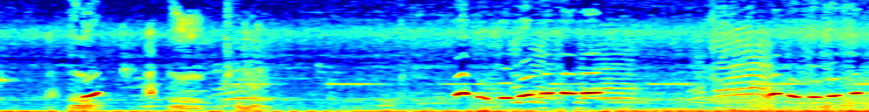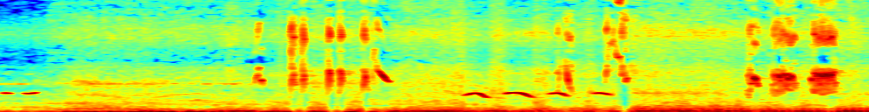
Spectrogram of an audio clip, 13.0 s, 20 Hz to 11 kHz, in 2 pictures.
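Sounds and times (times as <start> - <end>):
motorcycle engine running: 0.0 - 4.0, 4.7 - 13.0
bird chirping: 0.0 - 13.0
quick whistled notes: 2.6 - 7.1, 8.1 - 11.4.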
